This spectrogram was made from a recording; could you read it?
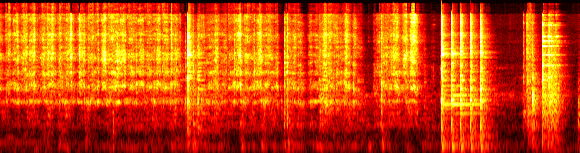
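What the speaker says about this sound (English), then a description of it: "Give this a good mix in, because you don't want this to be lumpy at all." A spoon stirs heaped tablespoons of flour into a thick mixture, scraping and clinking against the bowl in steady, irregular strokes, loud and close, with a few harder knocks of metal on the side.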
